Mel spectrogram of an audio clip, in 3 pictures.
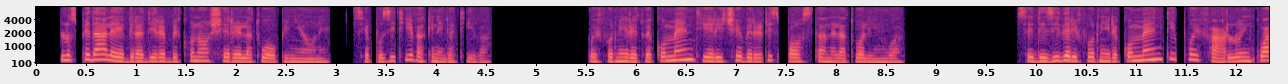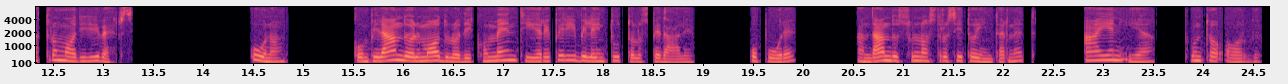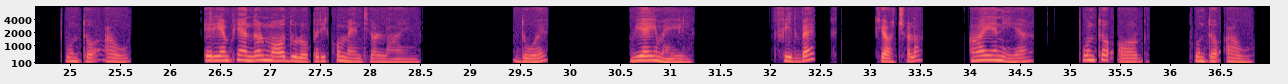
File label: Italian; How to provide feedback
